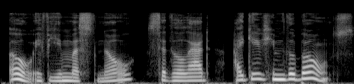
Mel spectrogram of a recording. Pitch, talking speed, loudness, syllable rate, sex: 200 Hz, 220 wpm, -18 LUFS, 4.6 syllables/s, female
